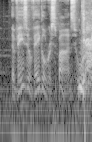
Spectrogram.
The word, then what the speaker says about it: vasovagal: vassel vagel Does it even know the vasovagal response or synopy is the most common type of fainting syncopy.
